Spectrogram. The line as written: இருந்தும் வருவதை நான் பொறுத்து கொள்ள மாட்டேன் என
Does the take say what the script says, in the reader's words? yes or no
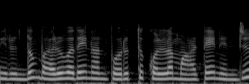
no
